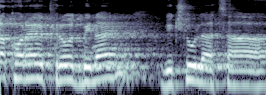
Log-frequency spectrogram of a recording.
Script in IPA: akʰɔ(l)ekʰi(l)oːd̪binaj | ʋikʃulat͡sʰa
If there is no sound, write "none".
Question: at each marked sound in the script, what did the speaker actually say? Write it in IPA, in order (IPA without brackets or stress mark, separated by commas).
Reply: ɾ, ɾ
